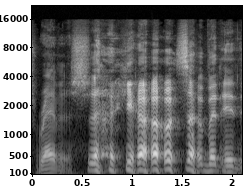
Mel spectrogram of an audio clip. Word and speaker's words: Reavis: see look see she thought my name was I'm like no it's Revis and uh my brother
